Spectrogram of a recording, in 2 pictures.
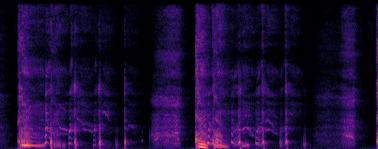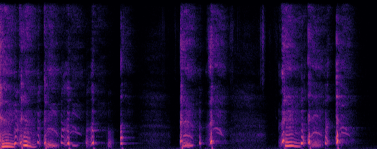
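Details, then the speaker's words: Acted roleplay of an asthmatic girlfriend whose cough is triggered by cigarette smoke, with chest tightening: repeated harsh coughs, throat clearing and gasping breaths between bursts, a coughing fit. "babe stop it you're making my cough worse"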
